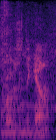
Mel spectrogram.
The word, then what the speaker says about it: Mosin Nagant: We're doing the, hey, what's the correct pronunciation for this, Keith? Mosin Nagant.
